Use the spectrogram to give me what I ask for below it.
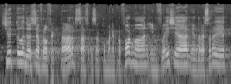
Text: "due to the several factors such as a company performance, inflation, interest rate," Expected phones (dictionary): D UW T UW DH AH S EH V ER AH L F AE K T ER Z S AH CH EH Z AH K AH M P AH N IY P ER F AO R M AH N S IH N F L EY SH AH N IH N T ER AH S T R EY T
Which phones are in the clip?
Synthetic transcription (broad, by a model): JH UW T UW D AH S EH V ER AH L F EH K T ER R S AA S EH S AH K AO M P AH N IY P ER F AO R M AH N IH N F L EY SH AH N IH N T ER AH S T R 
